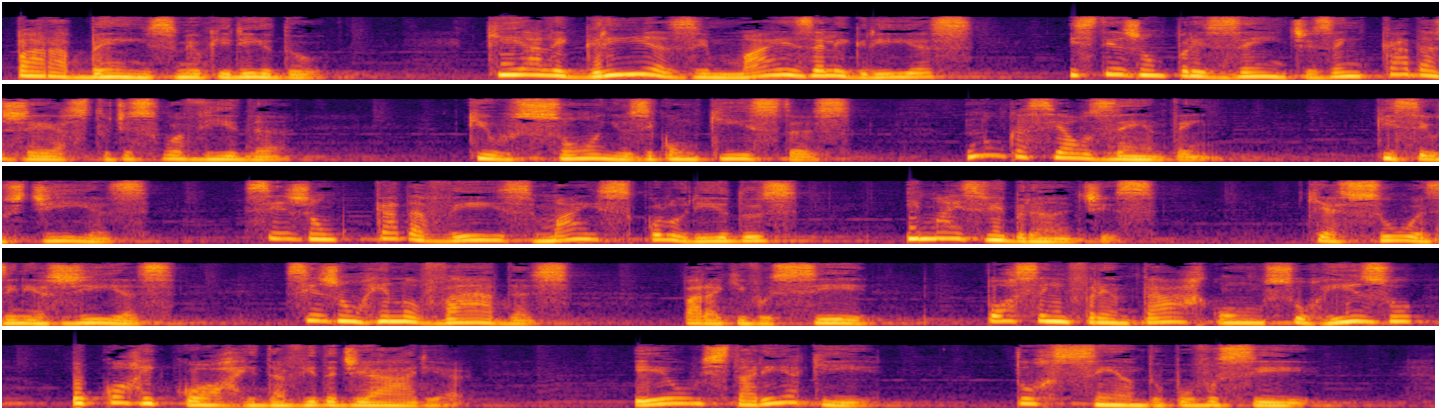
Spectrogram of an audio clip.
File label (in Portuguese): afilhado fem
